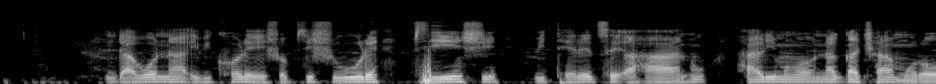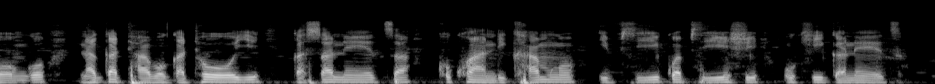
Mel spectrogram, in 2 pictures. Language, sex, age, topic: Rundi, male, 18-24, education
